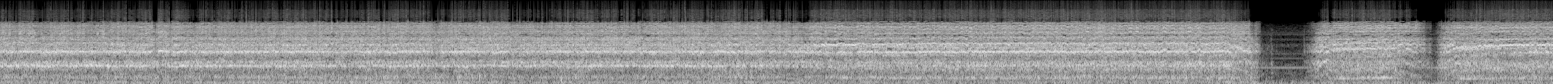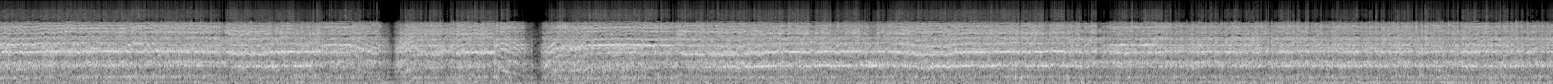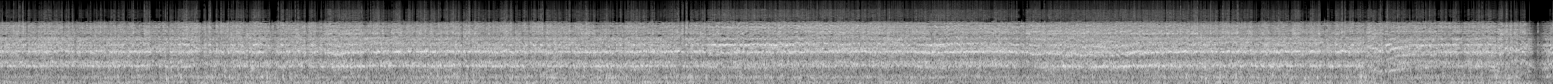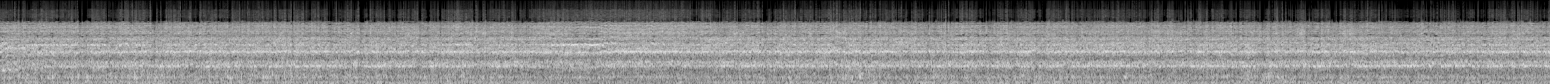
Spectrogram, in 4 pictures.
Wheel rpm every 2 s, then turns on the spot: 230, 240, 230, 230, 220, 210, 110, 150, 220, 180, 150, 210, 230, 230, 230, 230, 230, 230, 230, 230, 230, 230, 220, 160, 230, 230, 230, 230, 240, 230, 230.
12-14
